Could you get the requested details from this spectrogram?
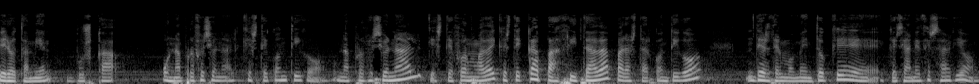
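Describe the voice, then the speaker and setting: The woman's voice is somewhat breathy, with a dark, mellow tone and a fairly low pitch. She uses ordinary pitch variation at a moderate pace. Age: 60s. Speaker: doula. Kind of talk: radio interview.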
